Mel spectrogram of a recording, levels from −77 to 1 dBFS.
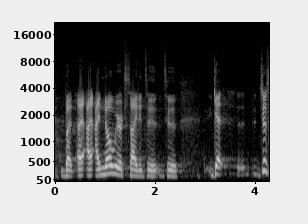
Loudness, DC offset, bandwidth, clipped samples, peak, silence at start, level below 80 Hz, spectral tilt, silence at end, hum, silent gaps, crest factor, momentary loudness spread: -23 LUFS; under 0.1%; 12 kHz; under 0.1%; -6 dBFS; 0 s; -78 dBFS; -5 dB/octave; 0 s; none; none; 18 dB; 20 LU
